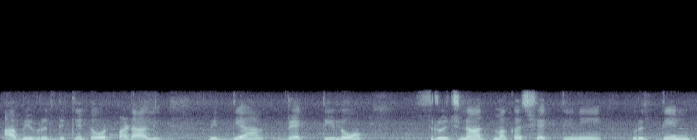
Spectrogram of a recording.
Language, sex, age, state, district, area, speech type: Telugu, female, 18-30, Telangana, Hyderabad, urban, spontaneous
